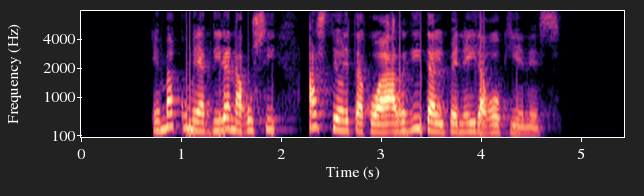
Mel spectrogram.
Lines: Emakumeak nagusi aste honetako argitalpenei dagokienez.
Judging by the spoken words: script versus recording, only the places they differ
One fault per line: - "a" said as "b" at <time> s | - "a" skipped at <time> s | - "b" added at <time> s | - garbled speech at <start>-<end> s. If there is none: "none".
- "dira" added at 1.3 s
